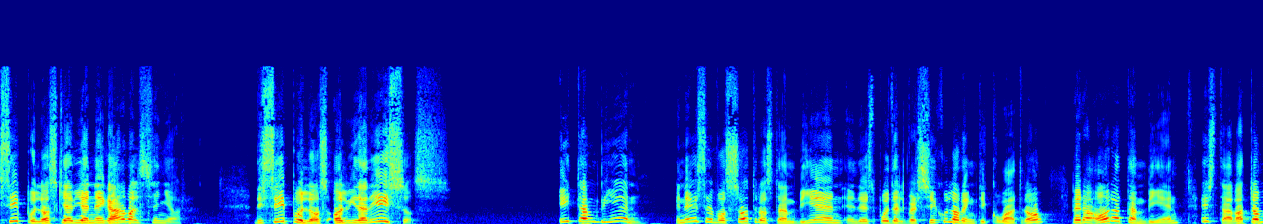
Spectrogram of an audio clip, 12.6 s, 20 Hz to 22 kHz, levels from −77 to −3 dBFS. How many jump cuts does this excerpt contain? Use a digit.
2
